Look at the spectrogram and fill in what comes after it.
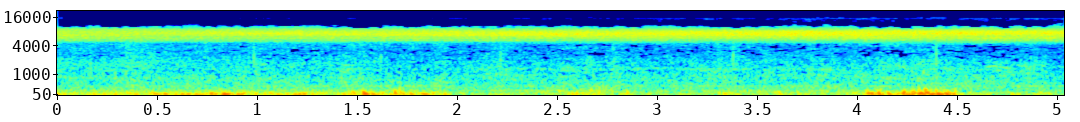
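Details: Cicadas droning around the Ine no Funaya port houses north of Kyoto, Japan, heard while walking; a continuous high, hissing buzz runs throughout, over soft footsteps and low thuds.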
